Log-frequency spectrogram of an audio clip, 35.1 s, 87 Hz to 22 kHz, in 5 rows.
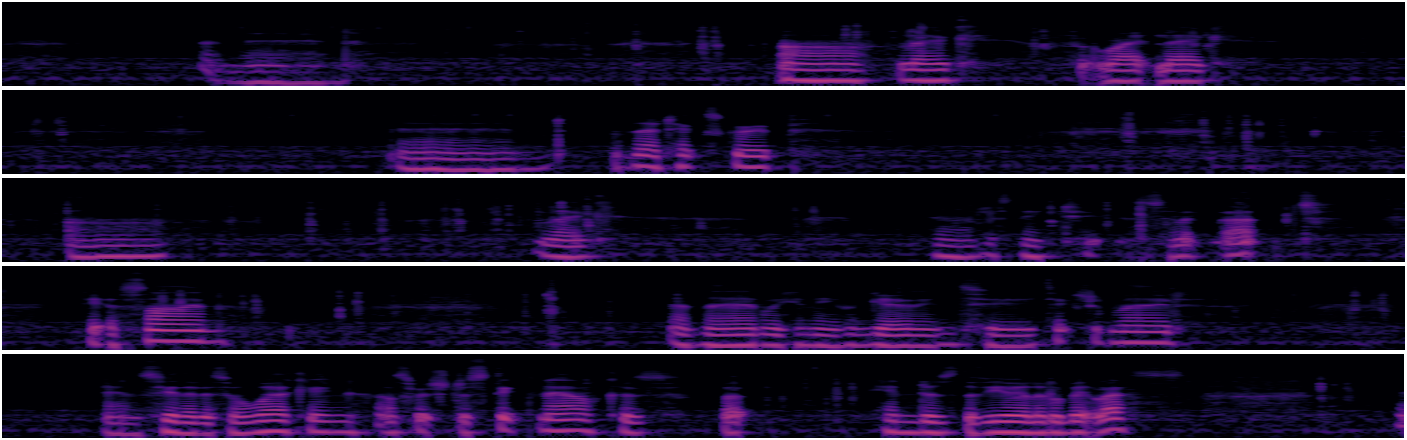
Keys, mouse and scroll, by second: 1.0 click, 2.0 click, 3.7 click, 5.9 Tab, 6.1 right click, 6.7 right click, 7.0 Tab, 7.2 right click, 8.2 click, 9.4 click, 11.8 click, 17.9 Tab, 19.1 a, 19.6 l, 21.2 click, 21.8 a, 22.2 Tab, 22.7 a, 23.3 middle click, 23.7 z, 24.0 middle click, 25.3 click, 26.6 middle click, 27.7 r, 28.6 right click, 29.4 click, 30.0 shift+middle click, 30.4 middle click, 31.8 r, 33.9 right click, 34.2 right click, 34.5 r.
